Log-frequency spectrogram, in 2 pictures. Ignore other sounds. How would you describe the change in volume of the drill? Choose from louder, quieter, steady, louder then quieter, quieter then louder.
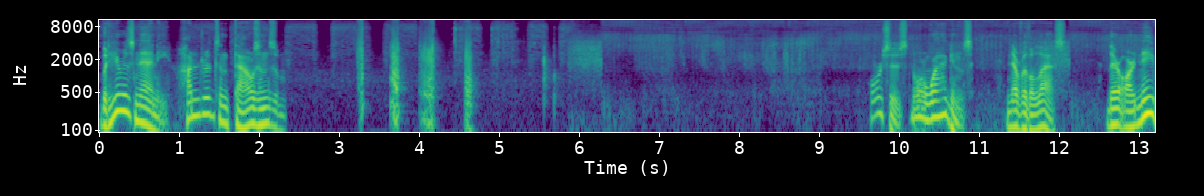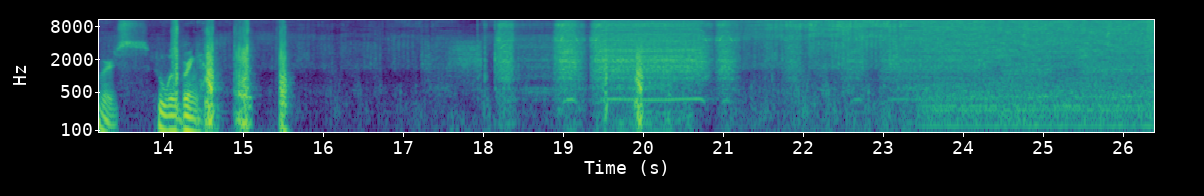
quieter.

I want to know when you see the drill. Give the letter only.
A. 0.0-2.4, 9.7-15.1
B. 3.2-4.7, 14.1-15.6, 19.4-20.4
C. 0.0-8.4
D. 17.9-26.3
D.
